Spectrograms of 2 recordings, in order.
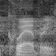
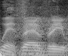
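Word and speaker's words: ქვევრი: vessel so we can get an authentic Georgian pronunciation? The clay vessel in Georgian is the kvevri, so we call it kvevri wines.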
